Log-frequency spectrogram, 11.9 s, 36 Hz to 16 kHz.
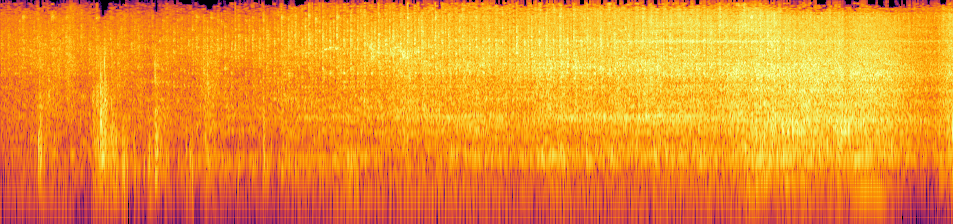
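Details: VW camper, 1600 twin-port air-cooled engine, cold: fast dry knocking clatter through repeated revs; goes away when warm, not fan or alternator related; cause unknown.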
